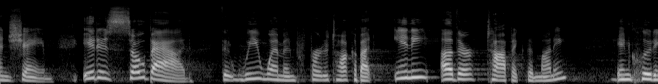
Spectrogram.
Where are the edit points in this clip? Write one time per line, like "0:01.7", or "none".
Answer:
0:02.4
0:05.2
